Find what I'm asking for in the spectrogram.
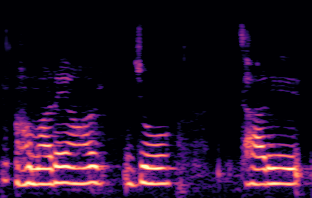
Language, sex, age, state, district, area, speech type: Urdu, female, 30-45, Bihar, Darbhanga, rural, spontaneous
